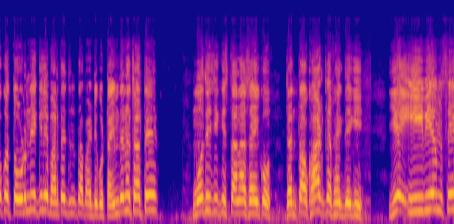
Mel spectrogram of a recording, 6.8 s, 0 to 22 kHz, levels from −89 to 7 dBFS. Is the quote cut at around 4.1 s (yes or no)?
no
